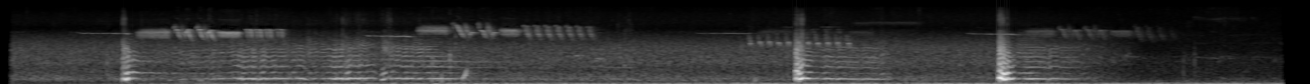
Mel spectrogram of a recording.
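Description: A fly buzzing close to the microphone, its hum wavering up and down in pitch. It swells sharply three times as it passes right by: about a second in, and twice more in the second half.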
